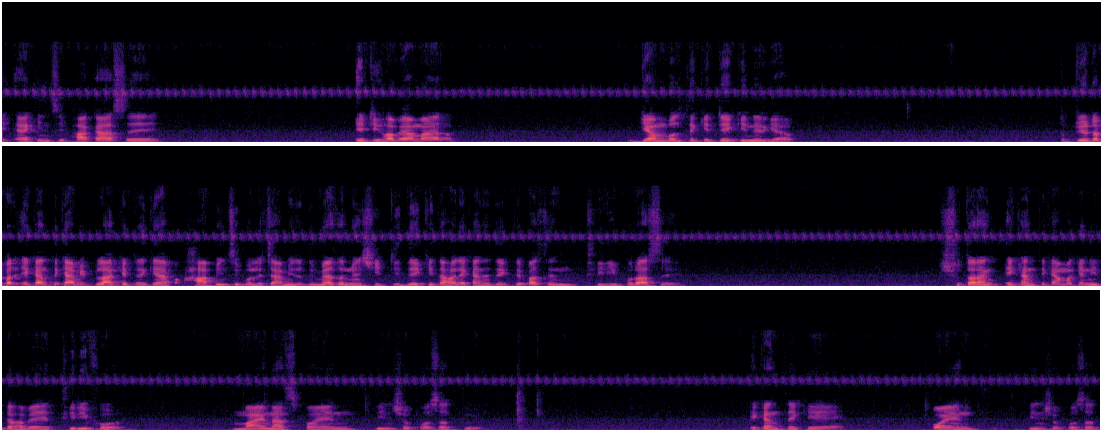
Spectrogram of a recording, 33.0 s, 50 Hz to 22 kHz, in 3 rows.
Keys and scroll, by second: 8.9 ctrl+z, 24.5 KP_Subtract, 25.1 KP_Decimal, 25.7 KP_3, 26.1 KP_7, 26.4 KP_5, 27.2 Return, 29.6 Down, 31.3 KP_Decimal, 31.7 KP_3, 32.1 KP_7, 32.5 KP_5.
